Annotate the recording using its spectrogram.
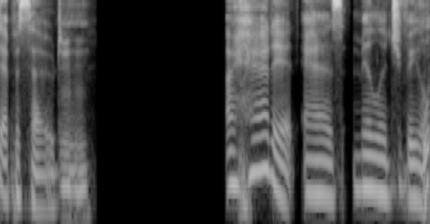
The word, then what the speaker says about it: Milledgeville: I said Midgeville. – Midgeville. – This is what I'm now calling syllable gate. I left all out right. an entire syllable.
